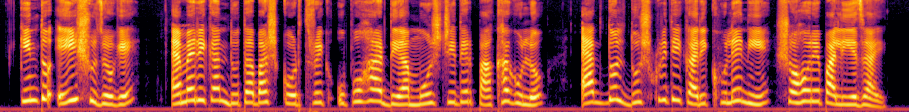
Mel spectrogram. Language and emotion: Bengali, neutral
